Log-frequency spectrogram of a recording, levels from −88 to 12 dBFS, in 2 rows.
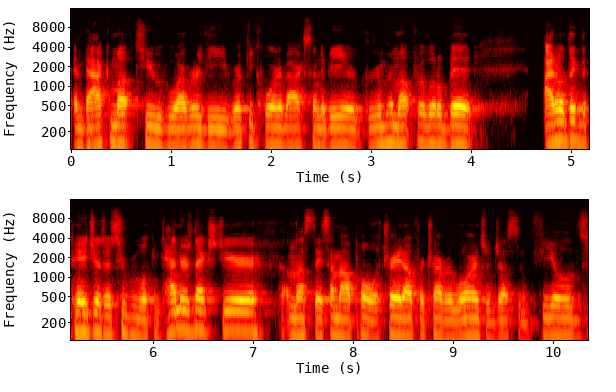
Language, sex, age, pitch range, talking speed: English, male, 20-39, 110-135 Hz, 255 wpm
